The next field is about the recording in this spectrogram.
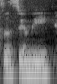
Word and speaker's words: Izumi: Although I did meet his widow, and I do believe it is pronounced Izumi.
